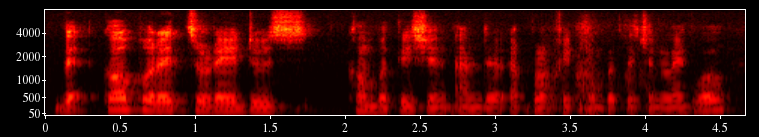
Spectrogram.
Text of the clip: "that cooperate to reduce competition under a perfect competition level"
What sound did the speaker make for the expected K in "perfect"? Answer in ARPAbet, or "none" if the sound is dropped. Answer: none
